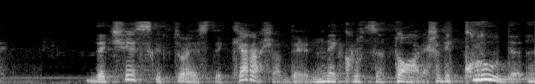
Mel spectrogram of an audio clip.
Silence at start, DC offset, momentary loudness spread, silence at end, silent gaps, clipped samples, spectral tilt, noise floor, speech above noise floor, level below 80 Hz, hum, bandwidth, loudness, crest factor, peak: 0 s; under 0.1%; 13 LU; 0 s; none; under 0.1%; -6 dB/octave; -42 dBFS; 26 dB; -44 dBFS; none; 8 kHz; -18 LUFS; 18 dB; 0 dBFS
